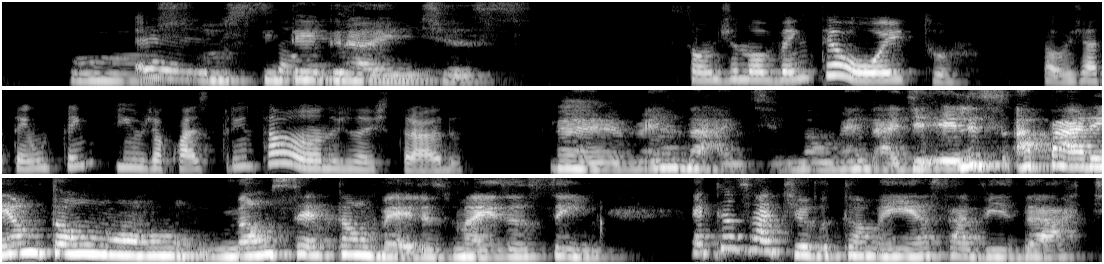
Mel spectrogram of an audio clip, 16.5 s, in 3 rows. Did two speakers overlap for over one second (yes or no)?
yes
